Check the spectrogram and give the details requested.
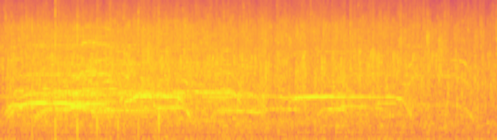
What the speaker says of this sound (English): So I want to give every one of these a round of applause one last time.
